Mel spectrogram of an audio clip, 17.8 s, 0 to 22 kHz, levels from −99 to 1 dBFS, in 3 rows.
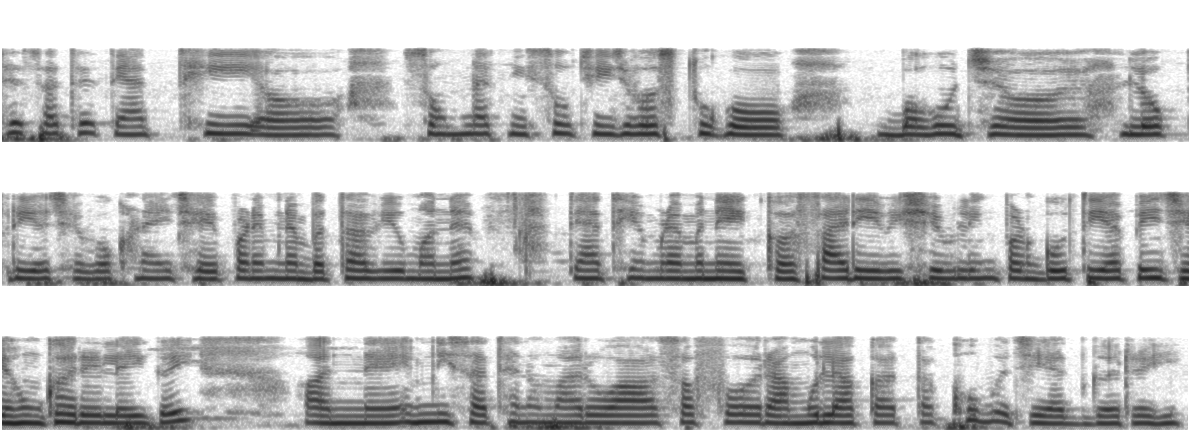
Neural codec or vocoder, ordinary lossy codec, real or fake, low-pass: none; none; real; 5.4 kHz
